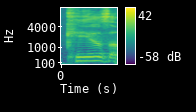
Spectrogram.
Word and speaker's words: kea: Key spelled K-E-A. – Kia. – Kia. – It's a Kia.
